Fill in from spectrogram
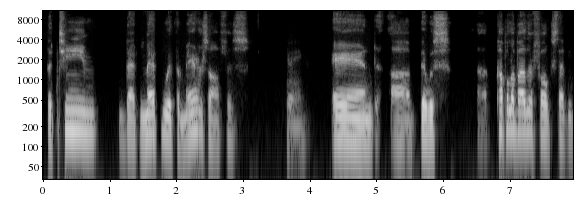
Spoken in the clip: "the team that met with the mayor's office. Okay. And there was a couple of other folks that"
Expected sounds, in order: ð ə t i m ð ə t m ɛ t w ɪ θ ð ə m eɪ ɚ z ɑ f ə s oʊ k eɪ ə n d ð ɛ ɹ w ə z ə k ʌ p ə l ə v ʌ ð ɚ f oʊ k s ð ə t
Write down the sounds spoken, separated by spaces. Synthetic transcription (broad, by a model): ð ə t i m ð ə t m ɛ t w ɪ ð ə m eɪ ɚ z ɑ f ə s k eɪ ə n ð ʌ ɹ w ə z k ʌ p l ə v ʌ ð ɚ f oʊ k s ð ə t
